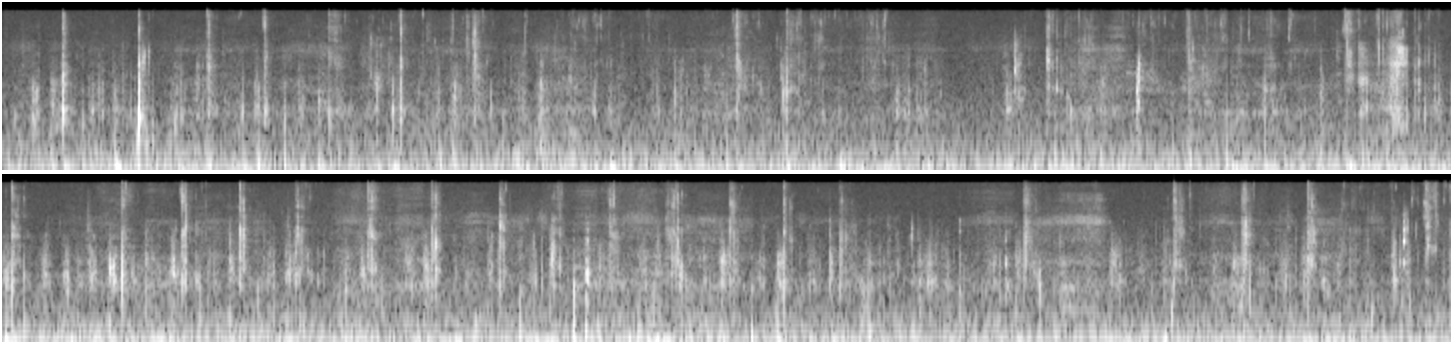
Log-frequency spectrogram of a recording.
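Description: Close-miked chewing and wet mouth smacking of a person eating mouthfuls of rice and egg curry by hand, with many sharp, irregular clicks.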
